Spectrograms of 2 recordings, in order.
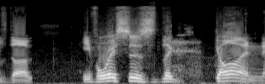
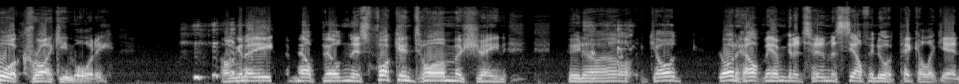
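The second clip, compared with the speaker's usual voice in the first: put-on Australian cartoon voice, accent pitched up high; 5 semitones higher than usual. Imitating a game character's voice for others: Australian Rick voice. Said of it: "The Rick voice is so funny".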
